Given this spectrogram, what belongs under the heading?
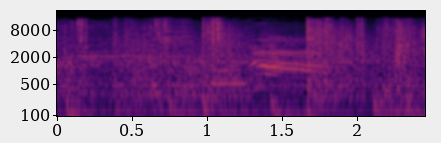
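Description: Gunfire in the Red Dead Redemption 2 video game: a loud, dense burst of several shots and crashing impacts fills the short stretch, with a brief whistling tone partway through.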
